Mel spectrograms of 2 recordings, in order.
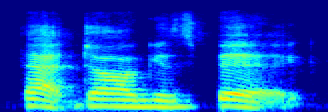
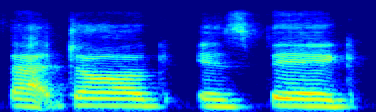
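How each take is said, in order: First: All words flow together without pauses. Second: The words are grouped into short phrases. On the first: "reading it as one big phrase" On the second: "putting it together into phrases"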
